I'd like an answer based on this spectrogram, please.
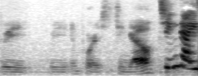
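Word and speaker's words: Tsingtao: of the beers we we import is chinga chinga you said it right good job and so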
